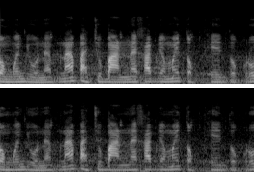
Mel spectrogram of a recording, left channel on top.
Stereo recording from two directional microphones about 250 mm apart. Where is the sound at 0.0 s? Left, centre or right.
Centre.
